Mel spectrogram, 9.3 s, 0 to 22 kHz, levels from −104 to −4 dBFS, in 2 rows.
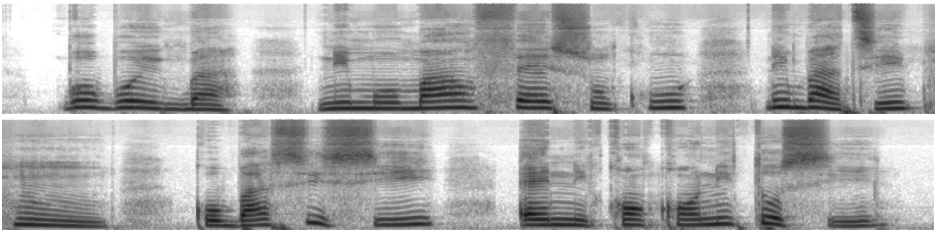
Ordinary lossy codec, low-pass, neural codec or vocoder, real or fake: none; none; none; real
